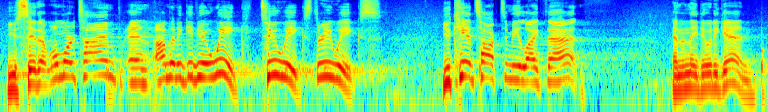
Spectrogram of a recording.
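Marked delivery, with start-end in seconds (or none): 0.0-3.8 high, heated threat piling on more weeks; angry parent threat. Acted. Parent threatening a defiant kid with more weeks, heated. 4.4-5.8 scolding parent. Acted. Parent scolding defiant kid.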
